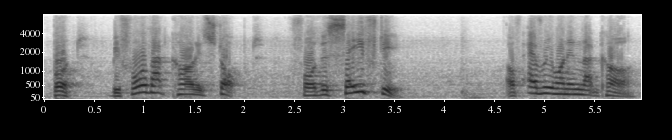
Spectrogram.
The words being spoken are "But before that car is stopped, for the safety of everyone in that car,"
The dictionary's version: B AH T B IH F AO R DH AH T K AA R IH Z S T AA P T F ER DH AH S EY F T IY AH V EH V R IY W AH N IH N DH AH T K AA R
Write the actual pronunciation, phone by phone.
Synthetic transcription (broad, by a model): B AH T B IH F AO R DH AH T K AA R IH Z S T AA P T F ER DH AH S EY F T IY AH V EH V R IY W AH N IH N DH AH T K AA R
